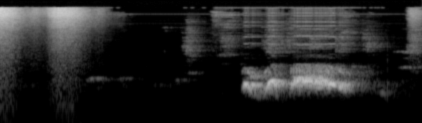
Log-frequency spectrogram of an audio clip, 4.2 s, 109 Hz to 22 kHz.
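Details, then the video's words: Caged spotted dove, kept since it was a chick and now starting to call, cooing with only a single 'kuk' ending. A short hiss burst and a quiet pause come first, then one low, hoarse, rolling coo lasting about a second. "Derkuku Kuk 1"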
